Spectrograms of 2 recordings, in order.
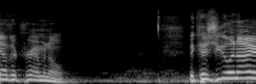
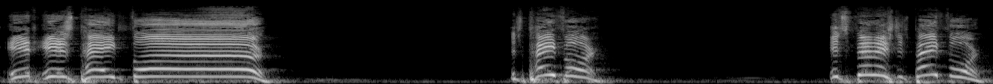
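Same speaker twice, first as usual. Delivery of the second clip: preaching shout, much higher and louder; 11 semitones higher, 7 dB louder, slower than usual. Acted. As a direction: proclaim it at full force.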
